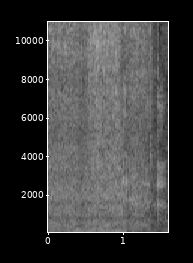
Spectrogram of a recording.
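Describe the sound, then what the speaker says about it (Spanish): A Lotus Esprit with a damaged exhaust idles and revs close by, giving a deep, rough, rumbling drone that holds steady and then dips briefly near the end. "Suena como un tanque. Suena como un tanque de guerra. Tendrás que arreglar el tubo de escape."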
